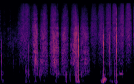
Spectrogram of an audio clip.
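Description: Paper rubs and scrapes in quick, uneven strokes as a found-sound element in a music track, a dry papery swishing that pulses irregularly, moderately loud, with no voices.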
